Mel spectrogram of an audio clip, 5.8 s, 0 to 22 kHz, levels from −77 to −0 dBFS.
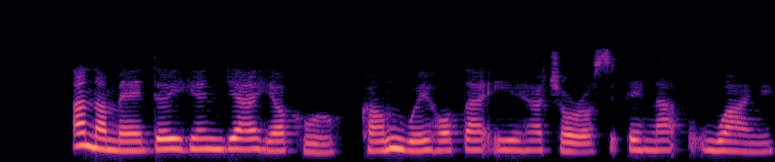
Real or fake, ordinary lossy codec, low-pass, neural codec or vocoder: fake; none; 7.2 kHz; codec, 16 kHz, 0.5 kbps, X-Codec, WavLM features, trained on Multilingual LibriSpeech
